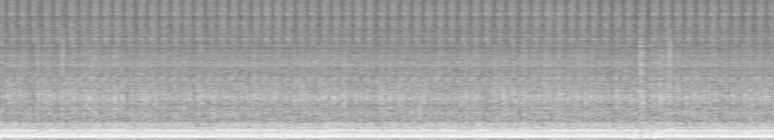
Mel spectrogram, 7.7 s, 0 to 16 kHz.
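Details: Kawasaki GPz750 Turbo at idle: steady idle with fast light metallic rattle ticking on top of the engine note; cam chain noise.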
